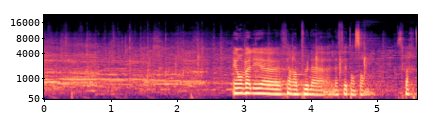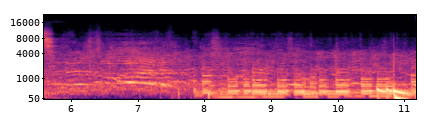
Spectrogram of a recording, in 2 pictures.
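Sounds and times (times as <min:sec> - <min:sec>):
crowd cheering and shouts: 0:00.0 - 0:02.9, 0:05.0 - 0:11.1
audience applause: 0:00.0 - 0:04.2
speech: 0:02.8 - 0:05.9.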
